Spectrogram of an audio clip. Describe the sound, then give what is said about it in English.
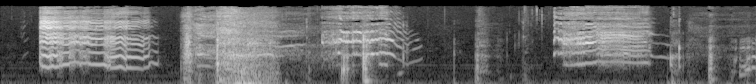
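A person imitates a seagull with loud, high, wavering squawks: two long warbling cries separated by a harsh, breathy burst, with short choppy yelps trailing off at the end. “It was not bad, but my favorite one out of all of the impressions that he's so good at, I think my favorite is when he does a seagull.”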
